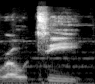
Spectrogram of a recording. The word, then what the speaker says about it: roti: And I heard KG pronounce roti rot.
